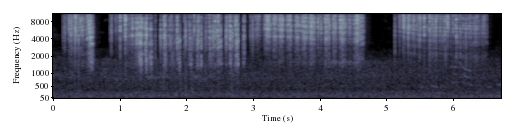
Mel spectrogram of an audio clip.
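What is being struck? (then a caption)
Concrete paving stone scratched with fingernails. Long acrylic nails scratch and rub across the rough surface of a flat grey, pitted porous concrete paving stone lying on the ground. Bright, hissy scraping comes in bursts separated by short pauses, with almost no low-end weight.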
